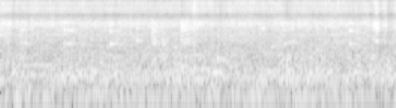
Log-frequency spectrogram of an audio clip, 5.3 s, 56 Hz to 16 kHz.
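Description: Onboard running noise of a Shinano Railway 115 series electric train at speed: a steady rumble of wheels on rail and running gear, with a few faint clacks as the wheels cross rail joints.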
